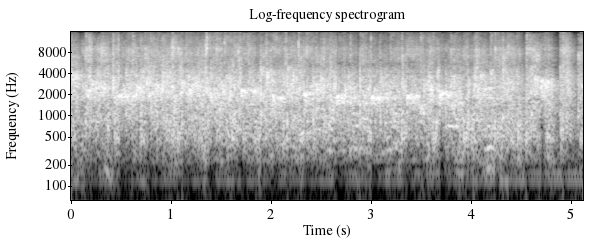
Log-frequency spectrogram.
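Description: An audience at a book launch for testimonies of families of forced-labour victims applauds the representative with loud, continuous, dense clapping that stays steady throughout and tapers slightly at the very end.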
